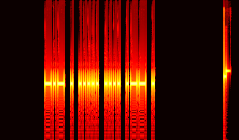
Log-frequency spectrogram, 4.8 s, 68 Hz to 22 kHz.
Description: Morse code, heard as a keyed tone, about 28 wpm, 700 Hz. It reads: KE5HWE
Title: USA Call Signs - 6 Characters - 4x Character Spacing - 28wpm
